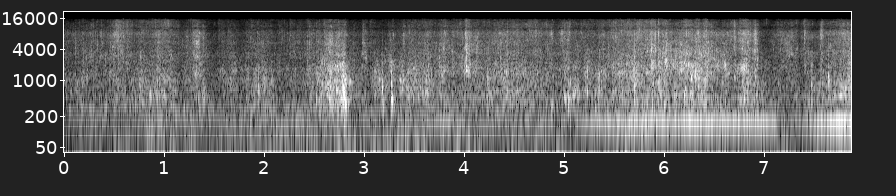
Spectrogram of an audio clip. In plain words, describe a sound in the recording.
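Tyres crunch and grind over loose rocks and gravel.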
